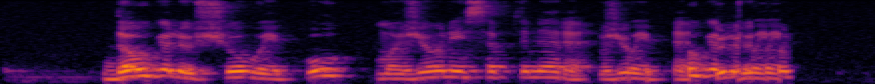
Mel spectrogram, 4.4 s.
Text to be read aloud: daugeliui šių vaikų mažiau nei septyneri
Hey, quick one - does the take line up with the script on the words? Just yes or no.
no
